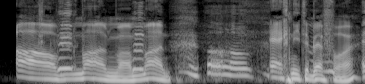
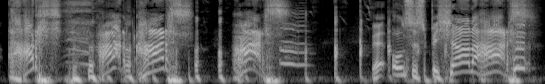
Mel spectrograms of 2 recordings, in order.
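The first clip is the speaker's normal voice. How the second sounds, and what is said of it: Imitated strange accent, wobbling R. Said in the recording (Dutch): “Haar accent is heel wonderlijk ... Maar ze heeft een heel vreemd, niet thuis te brengen accent. Met een R die alle kanten op zwabbert. ... Hoe zij het woord hars uitspreekt.”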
